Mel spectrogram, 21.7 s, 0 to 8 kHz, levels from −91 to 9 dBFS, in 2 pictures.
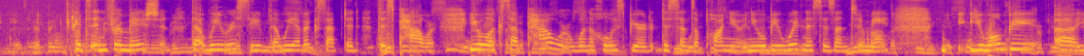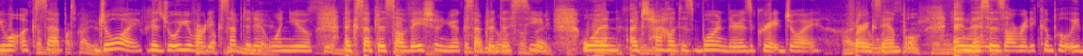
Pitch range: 200-235 Hz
